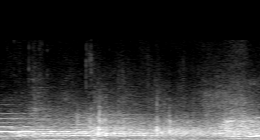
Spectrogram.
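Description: A hockey stick slaps a puck.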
